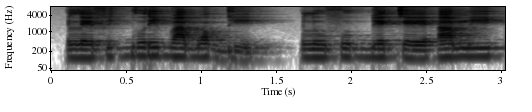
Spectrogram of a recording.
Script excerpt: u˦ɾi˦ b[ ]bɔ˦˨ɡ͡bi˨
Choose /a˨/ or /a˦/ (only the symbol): a˦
